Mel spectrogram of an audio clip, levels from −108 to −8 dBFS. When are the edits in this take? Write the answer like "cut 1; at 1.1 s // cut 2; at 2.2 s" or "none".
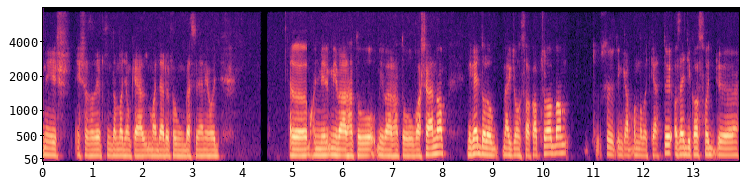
cut 1; at 5.3 s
